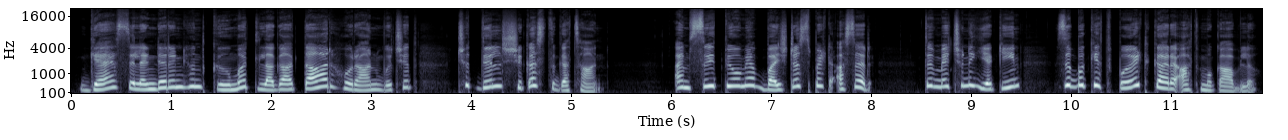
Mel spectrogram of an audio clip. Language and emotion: Kashmiri, sad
